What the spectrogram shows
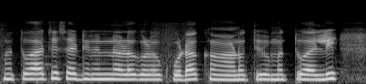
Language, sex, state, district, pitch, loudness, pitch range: Kannada, female, Karnataka, Bidar, 230 Hz, -13 LUFS, 225-245 Hz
